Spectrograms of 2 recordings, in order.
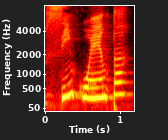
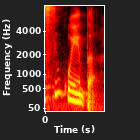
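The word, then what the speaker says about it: cinquenta: Agora você vai observar que a pronúncia é a mesma. Eu pronunciava antes 50 com o trema. E agora eu pronuncio 50 sem o trema, porque antes o trema servia para marcar a pronúncia do u.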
